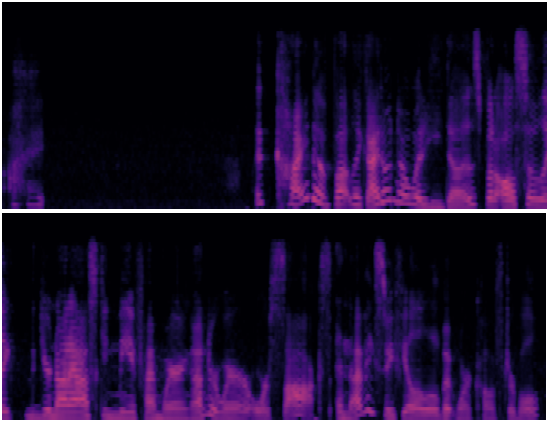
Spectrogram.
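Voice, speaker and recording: A woman player improvising in-character chat in a tabletop role-playing game, speaking in a halting, informal, conversational way. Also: a little high, animated, gravelly, bright, forceful tone, no room sound, muffled recording.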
